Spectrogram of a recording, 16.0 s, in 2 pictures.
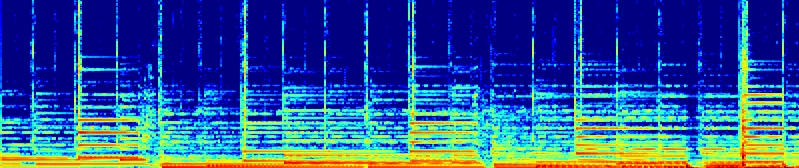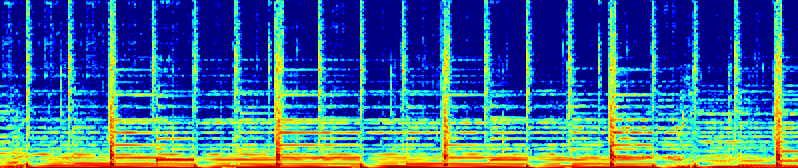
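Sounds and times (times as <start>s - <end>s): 
lofi hip hop: 0.7s - 15.9s.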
